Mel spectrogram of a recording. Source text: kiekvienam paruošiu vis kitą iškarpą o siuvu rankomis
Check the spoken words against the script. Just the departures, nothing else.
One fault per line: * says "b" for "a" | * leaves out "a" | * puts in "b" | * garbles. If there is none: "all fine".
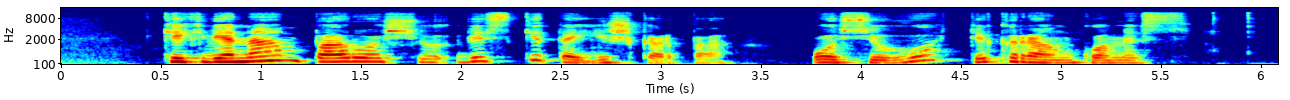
* puts in "tik"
